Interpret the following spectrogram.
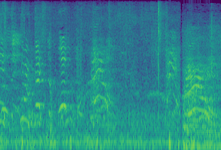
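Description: Children's voices calling and shouting during an outdoor ball game, with a single thud a little before the end.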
